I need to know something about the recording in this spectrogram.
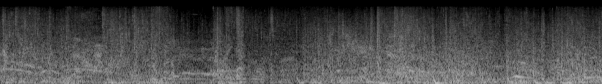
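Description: Spell blasts and hits crash rapidly in a video game battle.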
